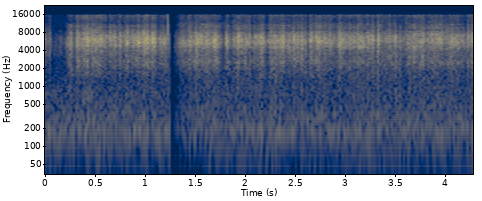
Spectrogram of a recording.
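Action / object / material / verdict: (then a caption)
scrape / synthetic-bristle scrub brush with plastic back / plastic / none. Fingertips rub and scratch along the dense, dark synthetic bristles of a hand-sized plastic-backed scrub brush. This produces a steady, bright, crackling scratch with almost nothing in the low end. The scratching stops for a brief moment near the start of the second second, then resumes.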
